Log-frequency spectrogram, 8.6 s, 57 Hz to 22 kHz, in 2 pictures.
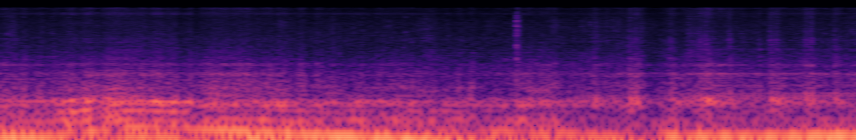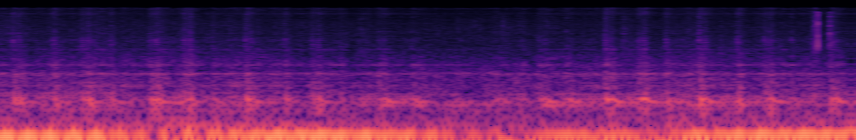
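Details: Trans Am with T56 manual transmission idling: rough low rumble with scattered irregular clicks and rattles; gearbox started making gnarly noises, to be pulled and inspected.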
